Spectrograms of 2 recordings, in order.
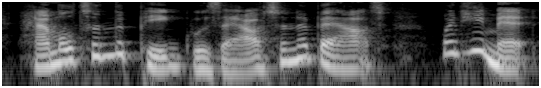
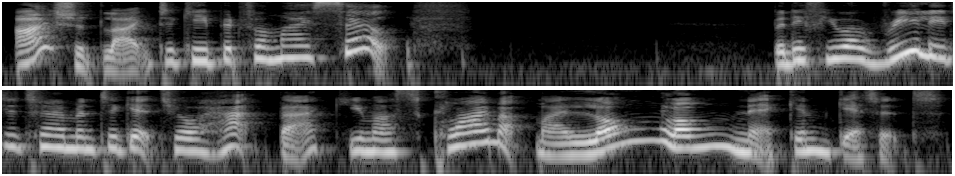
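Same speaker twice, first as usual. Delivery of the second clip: higher, teasing giraffe; 8 semitones higher than usual. Acted. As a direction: tease like a haughty giraffe.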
